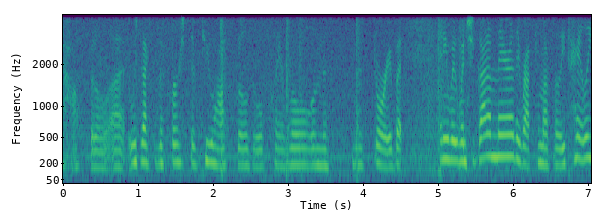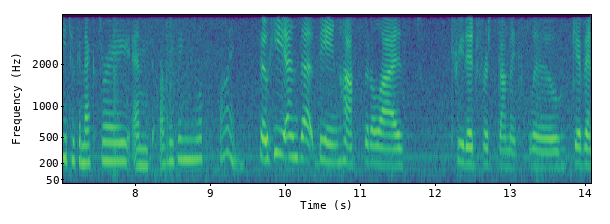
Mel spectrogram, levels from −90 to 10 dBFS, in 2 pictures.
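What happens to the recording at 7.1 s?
Nothing goes wrong at 7.1 s: the speech continues intact through that moment, with the room's background noise sitting about 19 dB below it and the call path's band limit at 4 kHz unchanged.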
